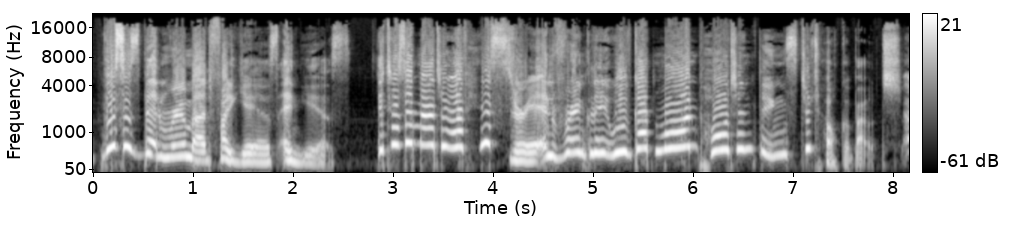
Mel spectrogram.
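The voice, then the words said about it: Put-on accent. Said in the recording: “say this in your accent.”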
